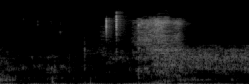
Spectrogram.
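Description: Faint clicks and a short scratching stroke of a digital pen on a tablet as a line is drawn.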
